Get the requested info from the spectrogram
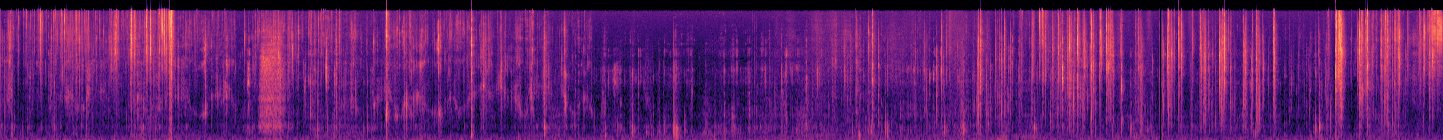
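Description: Close-up chewing of an edible tape candy, with crisp crunching and biting clicks, louder and denser at first, easing off for a few seconds midway and picking up again later. Near the end a plastic wrapper crinkles as a new packet is opened.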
